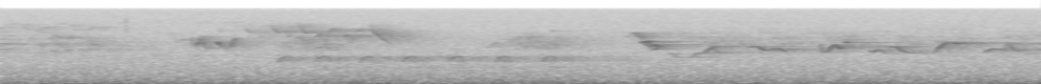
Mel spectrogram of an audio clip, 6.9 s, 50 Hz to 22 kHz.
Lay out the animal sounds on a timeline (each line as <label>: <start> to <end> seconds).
Black-and-white Warbler (Mniotilta varia): 0.0 to 0.8 seconds
Red-eyed Vireo (Vireo olivaceus): 0.0 to 6.9 seconds
Chestnut-sided Warbler (Setophaga pensylvanica): 1.5 to 2.9 seconds
American Crow (Corvus brachyrhynchos): 1.7 to 4.0 seconds
Rose-breasted Grosbeak (Pheucticus ludovicianus): 4.4 to 6.9 seconds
